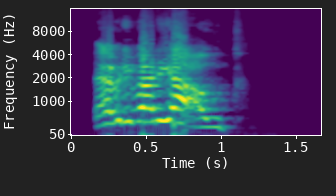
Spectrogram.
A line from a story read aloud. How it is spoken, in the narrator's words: Raymond shouted in low voice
